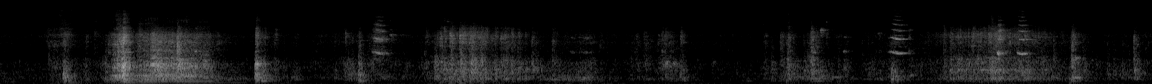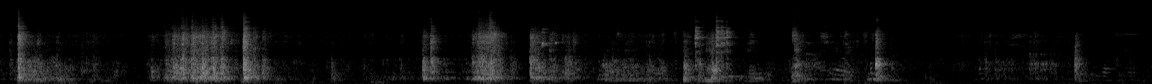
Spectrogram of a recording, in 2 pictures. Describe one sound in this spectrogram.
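Bags and clothing rustle and bump as a woman moves about.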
